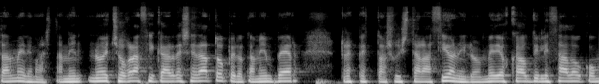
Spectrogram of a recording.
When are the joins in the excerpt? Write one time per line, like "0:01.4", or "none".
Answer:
0:02.7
